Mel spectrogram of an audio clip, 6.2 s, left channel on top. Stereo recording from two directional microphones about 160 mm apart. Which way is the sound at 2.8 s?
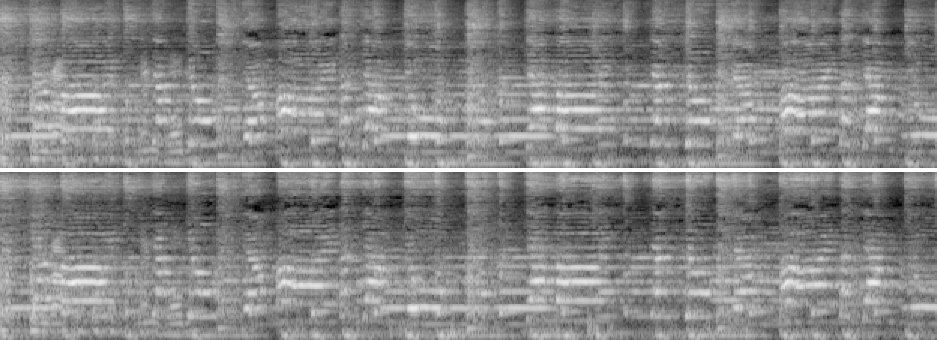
Centre (ahead or behind).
